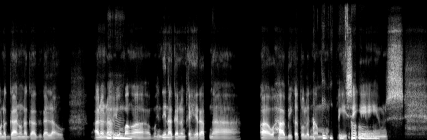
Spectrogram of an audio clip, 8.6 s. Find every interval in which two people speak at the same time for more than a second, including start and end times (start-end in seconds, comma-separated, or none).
6.3-7.6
